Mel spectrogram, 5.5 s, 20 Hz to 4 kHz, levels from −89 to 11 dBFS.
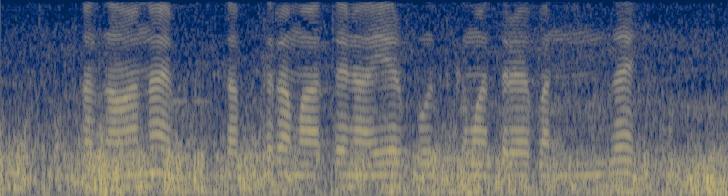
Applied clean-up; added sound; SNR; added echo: none; Thunder; -4 dB; none.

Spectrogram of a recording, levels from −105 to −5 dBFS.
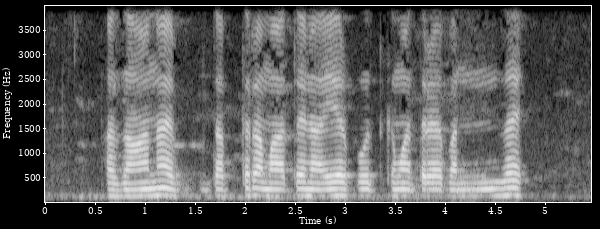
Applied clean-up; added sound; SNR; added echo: none; none; none; none.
